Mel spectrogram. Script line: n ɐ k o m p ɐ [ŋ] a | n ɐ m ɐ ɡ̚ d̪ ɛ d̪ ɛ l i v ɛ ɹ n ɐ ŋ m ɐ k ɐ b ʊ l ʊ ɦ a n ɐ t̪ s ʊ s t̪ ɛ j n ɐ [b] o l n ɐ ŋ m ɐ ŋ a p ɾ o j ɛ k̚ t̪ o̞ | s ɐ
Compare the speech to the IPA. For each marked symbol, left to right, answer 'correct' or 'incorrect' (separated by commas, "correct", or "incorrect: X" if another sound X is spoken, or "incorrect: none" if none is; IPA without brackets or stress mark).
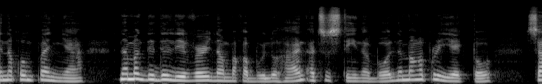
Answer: incorrect: ɲ, correct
